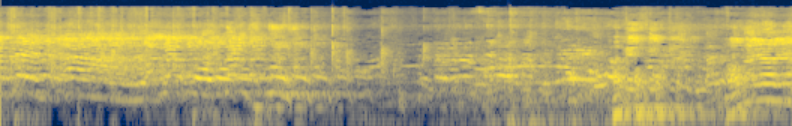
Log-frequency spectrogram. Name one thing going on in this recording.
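A large crowd chatters and shouts loudly close by.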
